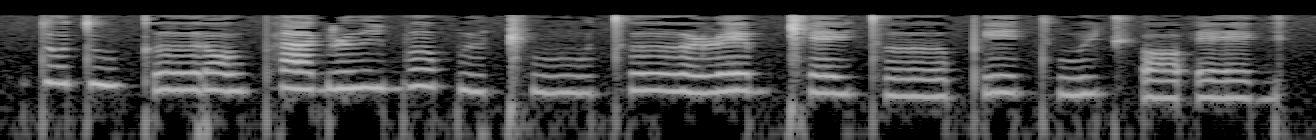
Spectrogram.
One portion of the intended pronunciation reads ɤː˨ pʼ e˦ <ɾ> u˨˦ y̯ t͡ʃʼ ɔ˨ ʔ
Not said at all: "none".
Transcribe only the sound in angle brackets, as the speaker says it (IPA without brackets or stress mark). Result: tʰ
